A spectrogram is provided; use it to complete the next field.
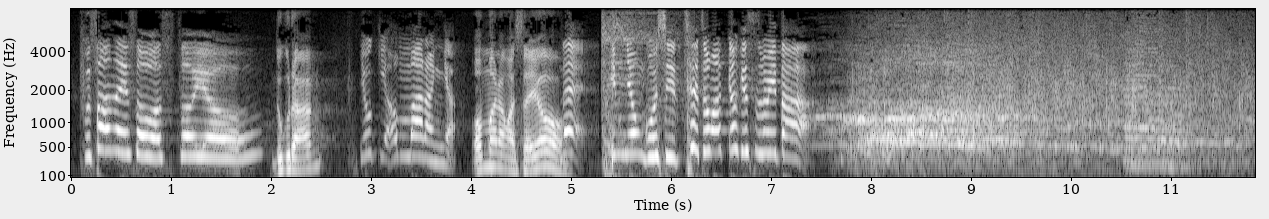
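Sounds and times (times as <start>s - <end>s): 
speech: 0.2s - 8.3s
audience applause: 7.6s - 11.8s.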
